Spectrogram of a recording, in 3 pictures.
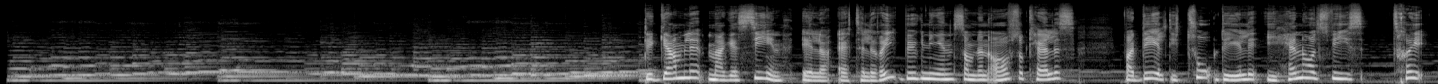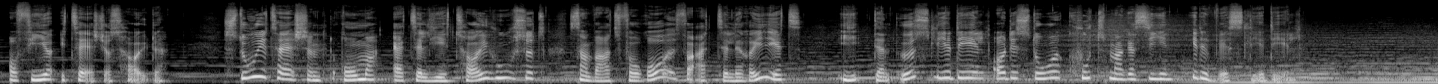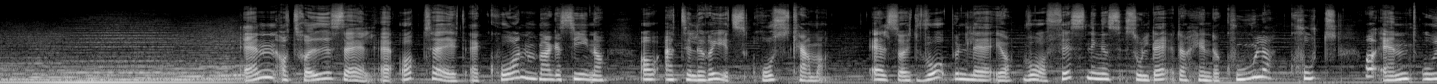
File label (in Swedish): Spot Gamla Magasinet Dansk; Spot 8 De gamle magasin; storygo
